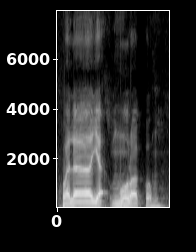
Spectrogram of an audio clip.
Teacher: بما کنتم تعلمون الکتاب وبما کنتم تدرسون ولا یأمرکم، ولا لا الف مدہ ہے، ایک الف کی مقدار کے برابر کھینچ کر پڑھیں گے۔ حمزہ ساکن کو جھٹکی کے ساتھ ادا کریں گے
